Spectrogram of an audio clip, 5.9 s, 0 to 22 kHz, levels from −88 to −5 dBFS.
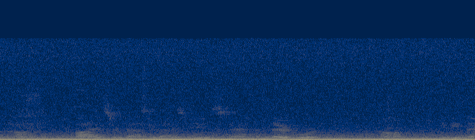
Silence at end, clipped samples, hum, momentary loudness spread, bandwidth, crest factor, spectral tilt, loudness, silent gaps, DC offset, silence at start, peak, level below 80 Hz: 0 s; under 0.1%; none; 2 LU; 16 kHz; 10 dB; -8.5 dB/octave; -40 LUFS; none; under 0.1%; 0 s; -26 dBFS; -40 dBFS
